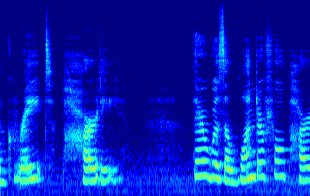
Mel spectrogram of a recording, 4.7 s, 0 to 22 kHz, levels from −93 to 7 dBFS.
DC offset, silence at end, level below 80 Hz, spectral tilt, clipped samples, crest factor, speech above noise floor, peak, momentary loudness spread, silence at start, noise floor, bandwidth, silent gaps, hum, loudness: under 0.1%; 0 s; -78 dBFS; -3.5 dB/octave; under 0.1%; 18 dB; 28 dB; -26 dBFS; 12 LU; 0 s; -70 dBFS; over 20 kHz; none; 60 Hz at -75 dBFS; -43 LUFS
